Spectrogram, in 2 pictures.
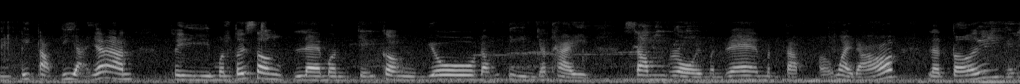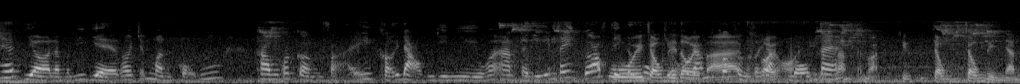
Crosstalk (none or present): present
